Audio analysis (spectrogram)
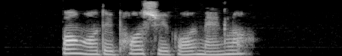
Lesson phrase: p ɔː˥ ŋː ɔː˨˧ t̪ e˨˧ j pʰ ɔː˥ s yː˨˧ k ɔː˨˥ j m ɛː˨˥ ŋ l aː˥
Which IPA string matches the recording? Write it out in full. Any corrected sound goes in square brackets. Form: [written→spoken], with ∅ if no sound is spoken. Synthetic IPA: p ɔː˥ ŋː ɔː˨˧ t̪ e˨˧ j pʰ ɔː˥ s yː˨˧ k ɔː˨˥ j m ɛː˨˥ ŋ l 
